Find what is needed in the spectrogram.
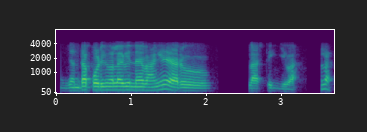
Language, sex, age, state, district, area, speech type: Odia, male, 45-60, Odisha, Bargarh, urban, conversation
